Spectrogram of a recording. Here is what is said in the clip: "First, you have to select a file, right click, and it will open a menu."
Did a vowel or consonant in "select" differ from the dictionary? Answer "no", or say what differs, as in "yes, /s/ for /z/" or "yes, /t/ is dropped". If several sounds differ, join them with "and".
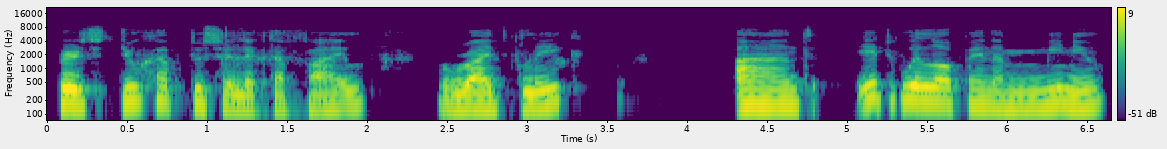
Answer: no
